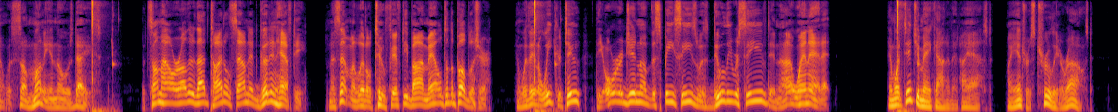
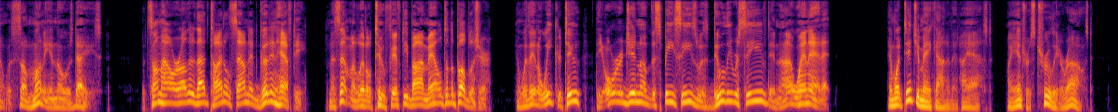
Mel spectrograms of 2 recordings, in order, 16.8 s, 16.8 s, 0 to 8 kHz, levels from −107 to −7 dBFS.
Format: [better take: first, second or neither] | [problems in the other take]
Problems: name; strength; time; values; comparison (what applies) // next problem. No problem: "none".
second | background sound (Raindrop); 4 dB below the speech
